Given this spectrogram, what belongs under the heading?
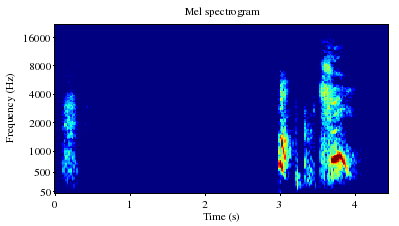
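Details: Incredibly tickly nose: a breathy intake, a pause, then a pinched, stifled sneeze burst; suppressed sneezing.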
